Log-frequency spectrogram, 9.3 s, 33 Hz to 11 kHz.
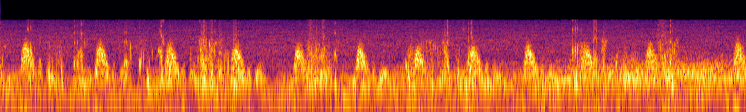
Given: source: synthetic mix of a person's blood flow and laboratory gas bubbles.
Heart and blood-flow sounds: Doppler ultrasound of blood flow; subclavian vein
0.00-0.08 s: bubbles
0.30-0.44 s: bubbles
0.46-0.53 s: bubbles
0.56-0.82 s: bubbles
0.89-1.10 s: bubbles
1.52-1.66 s: bubbles
1.70-2.21 s: bubbles
2.34-3.02 s: bubbles
3.78-4.25 s: bubbles
5.04-5.66 s: bubbles
5.69-5.97 s: bubbles
7.10-7.60 s: bubbles
7.66-8.00 s: bubbles
8.16-8.51 s: bubbles
From the record:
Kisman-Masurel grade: 332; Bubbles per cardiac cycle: rolling drumbeat, 9 or more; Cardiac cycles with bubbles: 50 to 99%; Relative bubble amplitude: moderate (0.250 to 0.450); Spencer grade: 3 (all of the cardiac periods contain showers or single bubble signals, but not dominating or overriding the cardiac motion signals); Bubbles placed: anywhere in the cardiac cycle

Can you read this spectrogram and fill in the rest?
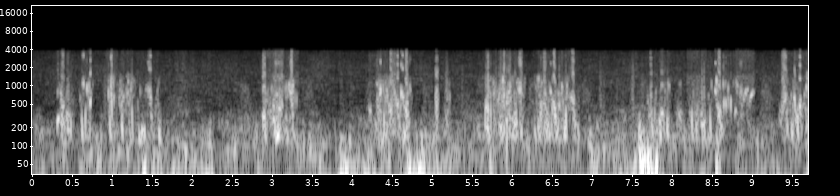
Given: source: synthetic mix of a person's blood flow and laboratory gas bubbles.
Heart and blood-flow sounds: Doppler ultrasound of blood flow; subclavian vein
0.30-0.54 s: bubbles
0.58-0.77 s: bubbles
0.91-1.59 s: bubbles
2.85-3.33 s: bubbles
4.19-4.75 s: bubbles
5.62-6.17 s: bubbles
6.24-6.85 s: bubbles
7.68-8.00 s: bubbles
8.03-9.04 s: bubbles
9.33-9.71 s: bubbles
From the record:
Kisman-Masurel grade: 332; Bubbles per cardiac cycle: rolling drumbeat, 9 or more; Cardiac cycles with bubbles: 50 to 99%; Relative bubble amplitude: moderate (0.250 to 0.450); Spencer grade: 3 (all of the cardiac periods contain showers or single bubble signals, but not dominating or overriding the cardiac motion signals); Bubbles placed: anywhere in the cardiac cycle

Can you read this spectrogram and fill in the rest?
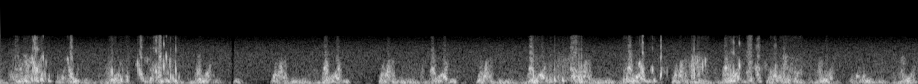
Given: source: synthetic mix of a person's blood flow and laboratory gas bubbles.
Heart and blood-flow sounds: Doppler ultrasound of blood flow; precordium
0.08-0.79 s: bubbles
1.08-1.31 s: bubbles
1.35-1.82 s: bubbles
5.30-5.41 s: bubbles
5.45-5.98 s: bubbles
6.22-6.32 s: bubbles
6.36-7.12 s: bubbles
7.25-8.04 s: bubbles
From the record:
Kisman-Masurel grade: 333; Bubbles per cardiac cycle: rolling drumbeat, 9 or more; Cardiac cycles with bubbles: 50 to 99%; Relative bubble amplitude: loud (0.450 to 0.775); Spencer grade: 3 (all of the cardiac periods contain showers or single bubble signals, but not dominating or overriding the cardiac motion signals); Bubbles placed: anywhere in the cardiac cycle

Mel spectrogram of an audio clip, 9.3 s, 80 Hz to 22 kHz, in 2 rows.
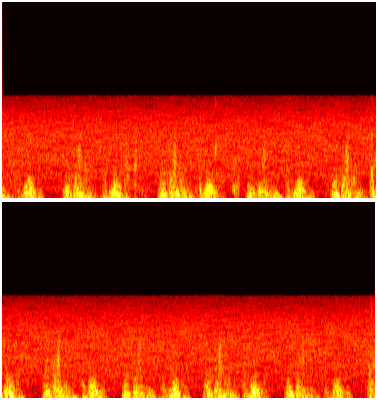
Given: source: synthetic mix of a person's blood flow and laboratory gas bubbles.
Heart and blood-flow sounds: Doppler ultrasound of blood flow; precordium
2.65-2.69 s: bubbles
2.87-2.98 s: bubbles
4.58-4.70 s: bubbles
9.25-9.35 s: bubbles
From the record:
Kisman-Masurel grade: 122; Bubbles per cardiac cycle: 1 to 2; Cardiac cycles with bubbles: 10 to 50%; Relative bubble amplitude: moderate (0.250 to 0.450); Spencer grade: 2 (many but less than half of the cardiac periods contain bubble signals, singularly or in groups); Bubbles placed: anywhere in the cardiac cycle

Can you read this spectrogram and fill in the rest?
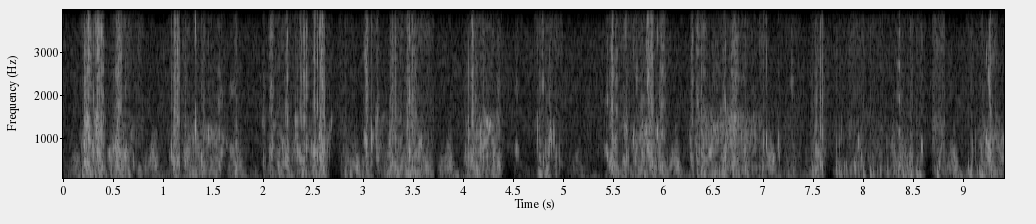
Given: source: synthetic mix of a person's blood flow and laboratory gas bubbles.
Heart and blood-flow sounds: Doppler ultrasound of blood flow; precordium
0.16-0.81 s: bubbles
1.03-1.78 s: bubbles
1.98-2.70 s: bubbles
2.76-2.92 s: bubbles
2.98-3.72 s: bubbles
4.00-4.42 s: bubbles
4.51-4.57 s: bubbles
4.71-5.00 s: bubbles
5.41-6.09 s: bubbles
6.25-7.08 s: bubbles
7.12-7.39 s: bubbles
7.46-7.64 s: bubbles
7.70-8.63 s: bubbles
8.68-8.82 s: bubbles
9.02-9.42 s: bubbles
From the record:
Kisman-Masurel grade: 444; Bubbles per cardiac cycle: continuous sound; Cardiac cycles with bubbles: 100%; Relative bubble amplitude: maximal (0.775 to 0.999); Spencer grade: 4 (maximum detectable bubble signal sounding continuously throughout systole and diastole of every cardiac period, and overriding the amplitude of the normal cardiac signals); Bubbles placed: only in the low amplitude regions of the cardiac cycle

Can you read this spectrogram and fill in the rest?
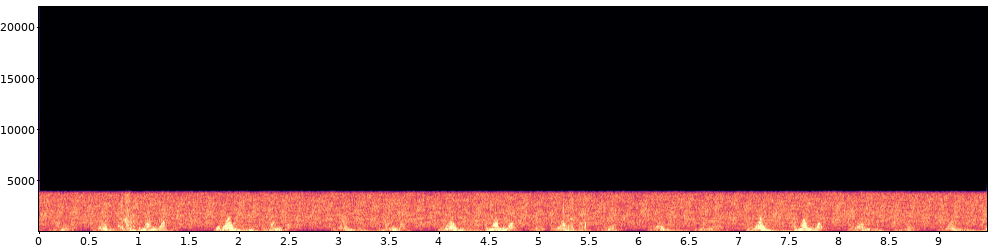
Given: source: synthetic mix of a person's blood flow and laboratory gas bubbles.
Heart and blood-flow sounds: Doppler ultrasound of blood flow; precordium
0.77-1.01 s: bubbles
1.22-1.29 s: bubbles
4.90-5.08 s: bubbles
5.21-5.50 s: bubbles
From the record:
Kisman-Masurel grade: 221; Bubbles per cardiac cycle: several, 3 to 8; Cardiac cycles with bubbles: 10 to 50%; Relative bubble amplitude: barely perceptible (0.100 to 0.250); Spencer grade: 2 (many but less than half of the cardiac periods contain bubble signals, singularly or in groups); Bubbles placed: only in the low amplitude regions of the cardiac cycle

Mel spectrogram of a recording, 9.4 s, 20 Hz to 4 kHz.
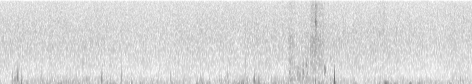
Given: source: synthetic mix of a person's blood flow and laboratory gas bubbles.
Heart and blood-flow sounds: Doppler ultrasound of blood flow; subclavian vein
5.75-6.52 s: bubbles
From the record:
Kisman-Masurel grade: 212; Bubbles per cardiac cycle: several, 3 to 8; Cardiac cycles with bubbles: 1 to 10%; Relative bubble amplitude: moderate (0.250 to 0.450); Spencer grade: 1 (occasional bubble signal discernible with the cardiac motion signal, with majority of cardiac periods free of bubbles); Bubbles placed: anywhere in the cardiac cycle

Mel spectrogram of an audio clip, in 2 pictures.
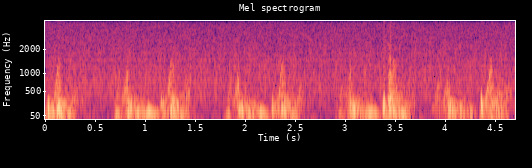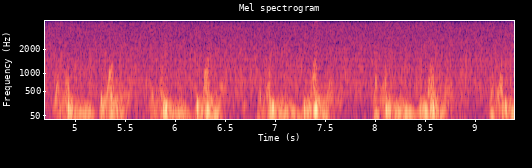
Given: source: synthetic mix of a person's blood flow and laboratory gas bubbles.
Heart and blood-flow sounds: Doppler ultrasound of blood flow; precordium
3.42-3.52 s: bubbles
From the record:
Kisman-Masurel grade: 113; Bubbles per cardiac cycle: 1 to 2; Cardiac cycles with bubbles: 1 to 10%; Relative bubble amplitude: loud (0.450 to 0.775); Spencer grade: 1 (occasional bubble signal discernible with the cardiac motion signal, with majority of cardiac periods free of bubbles); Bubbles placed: only in the low amplitude regions of the cardiac cycle

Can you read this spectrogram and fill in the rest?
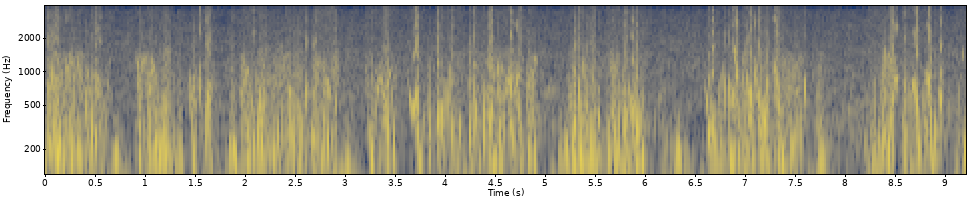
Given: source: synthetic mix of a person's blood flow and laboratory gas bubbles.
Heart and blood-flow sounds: Doppler ultrasound of blood flow; precordium
0.00-0.67 s: bubbles
0.89-1.71 s: bubbles
1.94-2.97 s: bubbles
3.21-3.54 s: bubbles
3.61-4.94 s: bubbles
5.12-6.04 s: bubbles
6.57-7.63 s: bubbles
8.21-9.01 s: bubbles
9.09-9.22 s: bubbles
From the record:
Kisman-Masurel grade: 444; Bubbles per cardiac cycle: continuous sound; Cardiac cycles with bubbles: 100%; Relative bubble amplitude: maximal (0.775 to 0.999); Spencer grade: 4 (maximum detectable bubble signal sounding continuously throughout systole and diastole of every cardiac period, and overriding the amplitude of the normal cardiac signals); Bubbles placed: only in the low amplitude regions of the cardiac cycle

